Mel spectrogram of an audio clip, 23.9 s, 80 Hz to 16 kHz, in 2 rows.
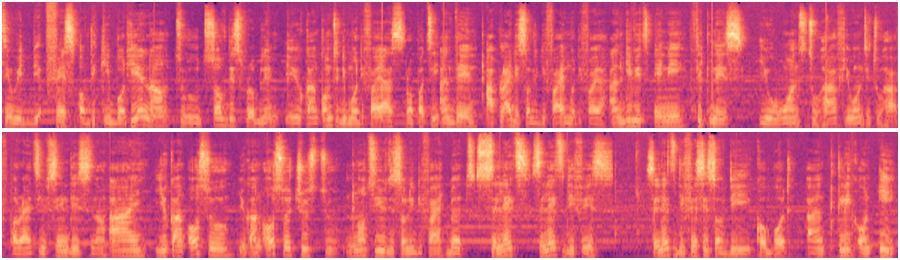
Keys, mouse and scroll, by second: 3.1-5.1 middle drag, 9.1-11.9 drag, 11.9-13.3 middle drag, 13.3-15.5 drag, 17.8-19.5 drag, 20.2 a, 21.4-23.9 middle drag.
